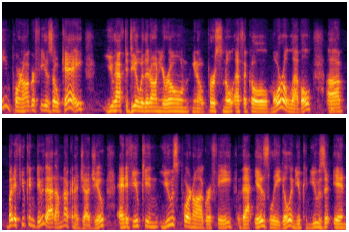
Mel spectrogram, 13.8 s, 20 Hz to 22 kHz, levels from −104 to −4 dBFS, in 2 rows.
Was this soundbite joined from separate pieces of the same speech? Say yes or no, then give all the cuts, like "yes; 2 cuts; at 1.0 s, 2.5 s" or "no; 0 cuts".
yes; 1 cut; at 11.6 s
